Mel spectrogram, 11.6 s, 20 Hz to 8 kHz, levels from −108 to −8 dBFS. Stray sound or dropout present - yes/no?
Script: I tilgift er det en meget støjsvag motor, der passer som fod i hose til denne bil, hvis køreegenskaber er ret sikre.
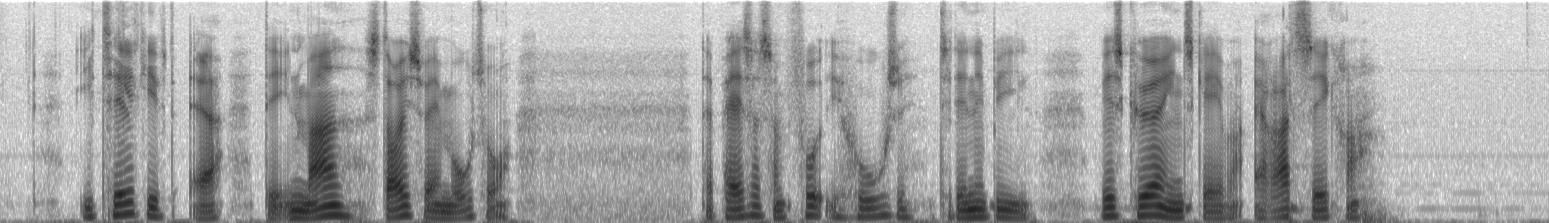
no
